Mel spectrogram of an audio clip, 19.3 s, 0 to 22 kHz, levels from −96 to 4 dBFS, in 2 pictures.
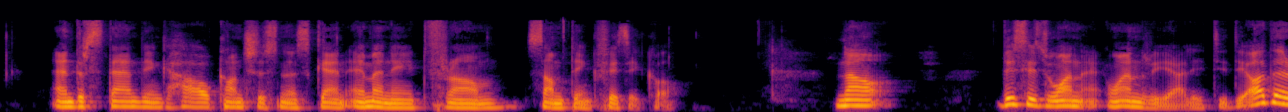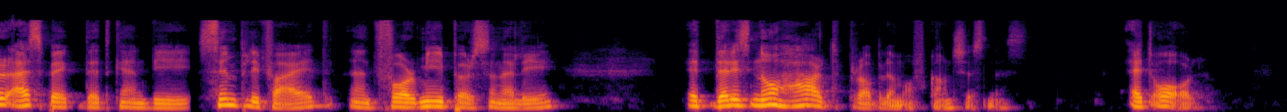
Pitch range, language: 125-160 Hz, English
